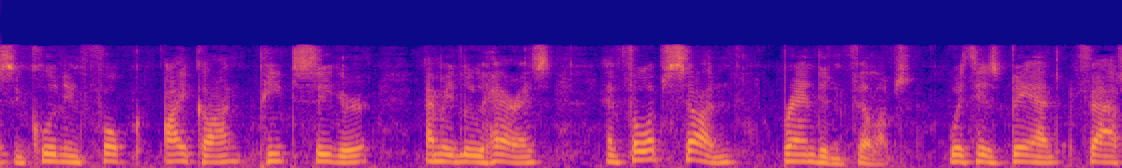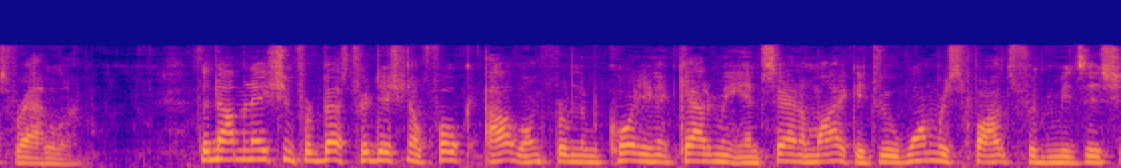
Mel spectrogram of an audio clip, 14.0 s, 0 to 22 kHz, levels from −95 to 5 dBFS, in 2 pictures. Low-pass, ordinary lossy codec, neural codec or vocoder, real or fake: 7.2 kHz; MP3, 48 kbps; codec, 16 kHz, 4.8 kbps, FACodec; fake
